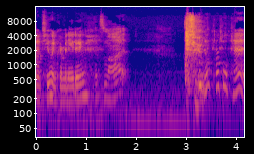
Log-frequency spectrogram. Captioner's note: sneezes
